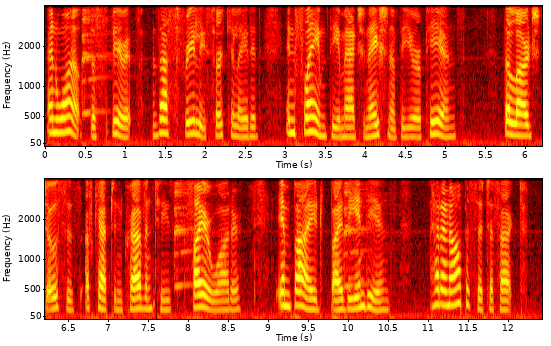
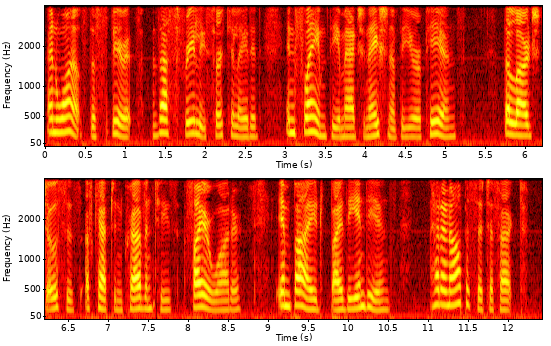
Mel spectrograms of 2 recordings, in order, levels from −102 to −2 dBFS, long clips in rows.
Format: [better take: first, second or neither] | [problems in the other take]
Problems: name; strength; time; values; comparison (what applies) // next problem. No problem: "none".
second | background sound (Gong); 15 dB below the speech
